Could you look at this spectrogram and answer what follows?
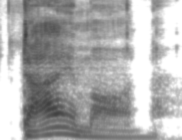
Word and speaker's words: Daimon: Daimon. Not Daemon. Daimon.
